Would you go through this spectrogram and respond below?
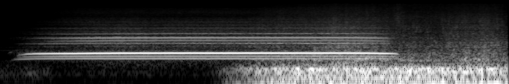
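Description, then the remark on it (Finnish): A loud steamship whistle sounds one long, steady, low-pitched blast lasting about six seconds on a crossing of the Adriatic Sea to Venice, joined midway by a rumbling engine or water noise that continues after the whistle stops. “Maaliskuuta tulimme höyrylaivalla Adriamären yli Venetsiaan.”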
